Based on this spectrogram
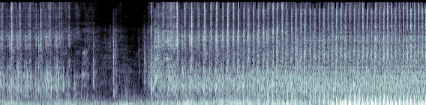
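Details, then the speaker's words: Craftsman wheeled weed wacker, found dirty, missing its spark plug and sat for an unknown time; it catches after a pause and runs ragged only on ether. Suspected dirty carb with old fuel and gunk; jets and fuel pickup may need clearing. "The carb is probably dirty. Probably still has some old fuel and gunk in it."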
